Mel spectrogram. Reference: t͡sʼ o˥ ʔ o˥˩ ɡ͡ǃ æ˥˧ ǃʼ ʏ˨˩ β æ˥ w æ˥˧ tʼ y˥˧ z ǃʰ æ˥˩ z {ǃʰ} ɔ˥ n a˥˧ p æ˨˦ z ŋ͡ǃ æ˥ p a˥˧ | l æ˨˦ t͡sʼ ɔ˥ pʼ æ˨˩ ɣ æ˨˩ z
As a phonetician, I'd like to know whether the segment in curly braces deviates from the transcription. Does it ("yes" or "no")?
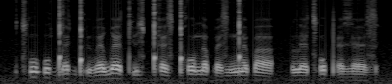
no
